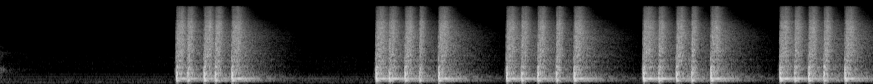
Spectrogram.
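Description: Snare drum played with sticks: a string of five-stroke rolls, each a quick cluster of hits (double bounce, double bounce, tap) with the drum ringing and fading after it. After a short silence, five rolls come about every second and a half, all led with the right hand.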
